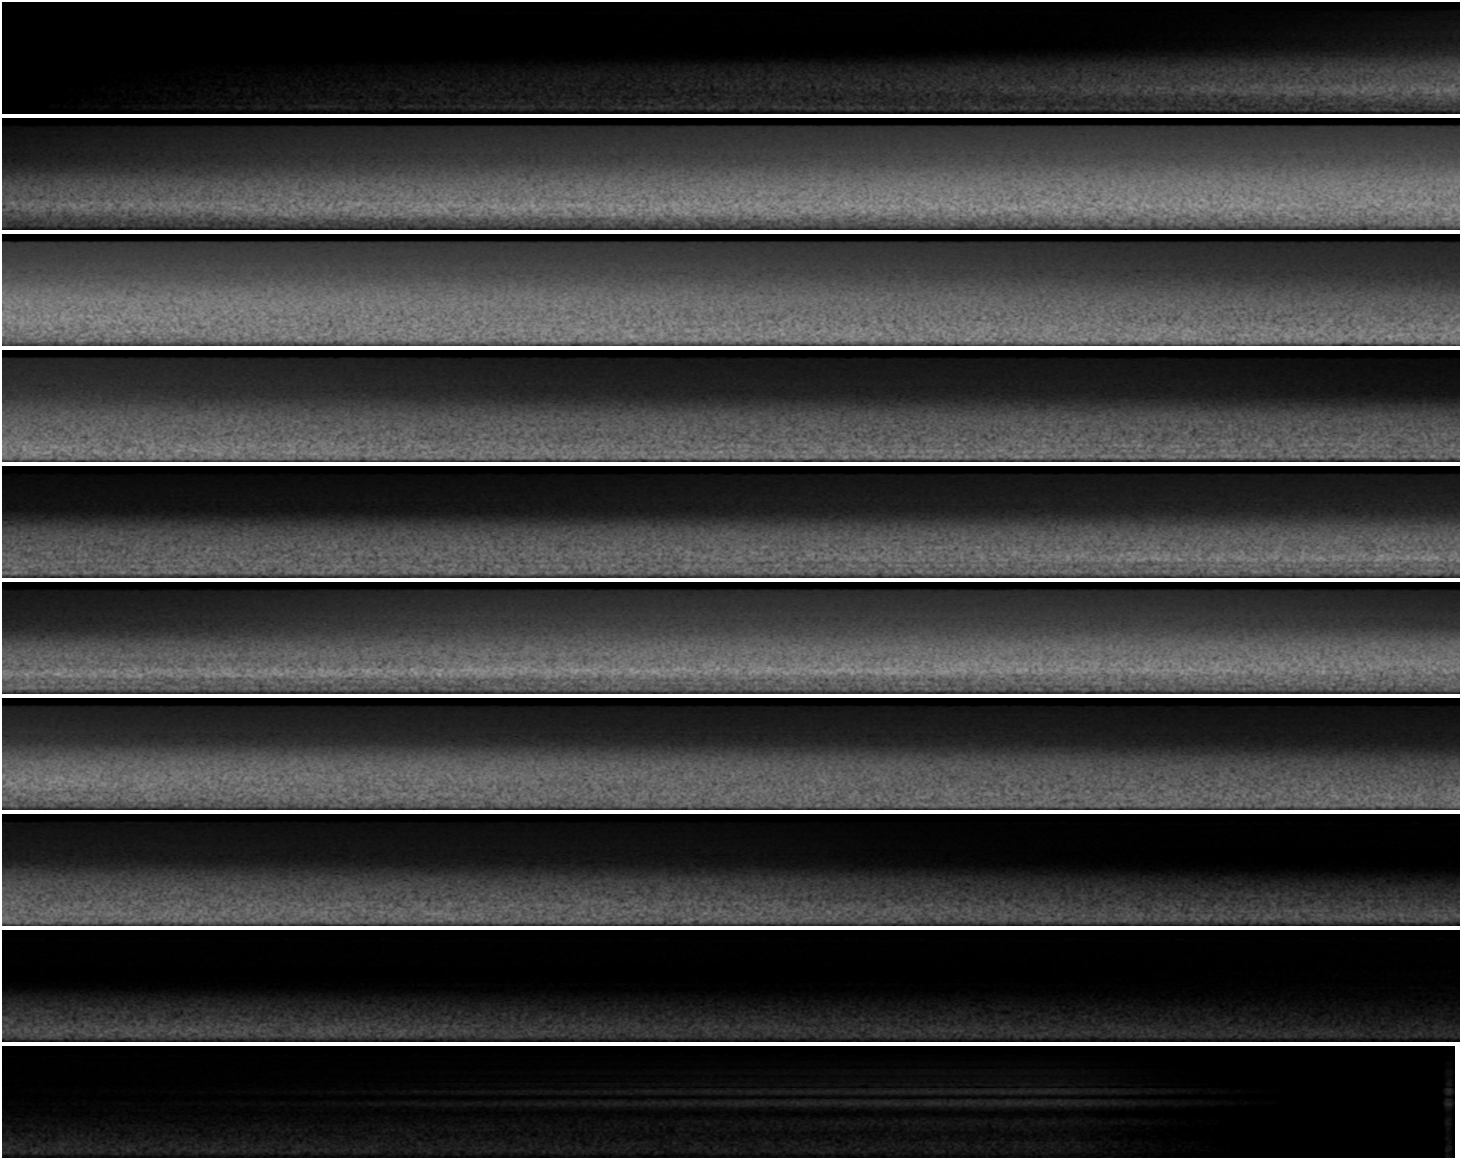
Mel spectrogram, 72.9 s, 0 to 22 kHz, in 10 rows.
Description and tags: A clipped F18 recording that I thought may be salvageable as an ambiance. Someone may find it useful.
wooshing, noise, synthetic-atmospheres, rushing, jet, air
